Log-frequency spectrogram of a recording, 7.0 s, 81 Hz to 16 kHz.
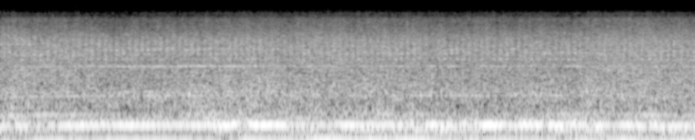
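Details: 2020 Mercury Marine 50 hp 4-stroke EFI outboard with about 65 hours: deep steady drone at low speed with a dull irregular knock underneath, only while in gear; cause not yet identified.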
